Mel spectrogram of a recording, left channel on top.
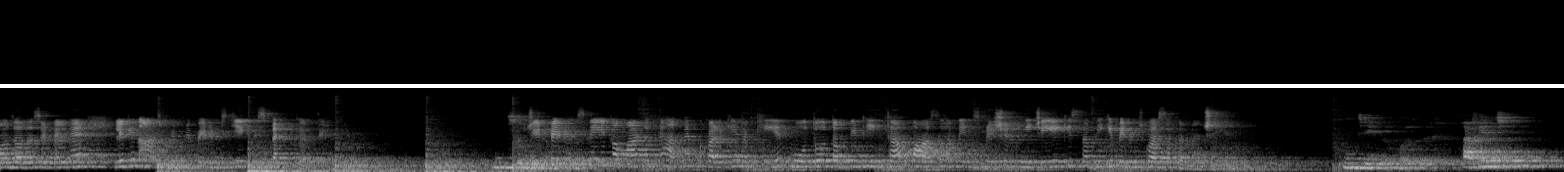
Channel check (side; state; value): left; silent; digital silence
